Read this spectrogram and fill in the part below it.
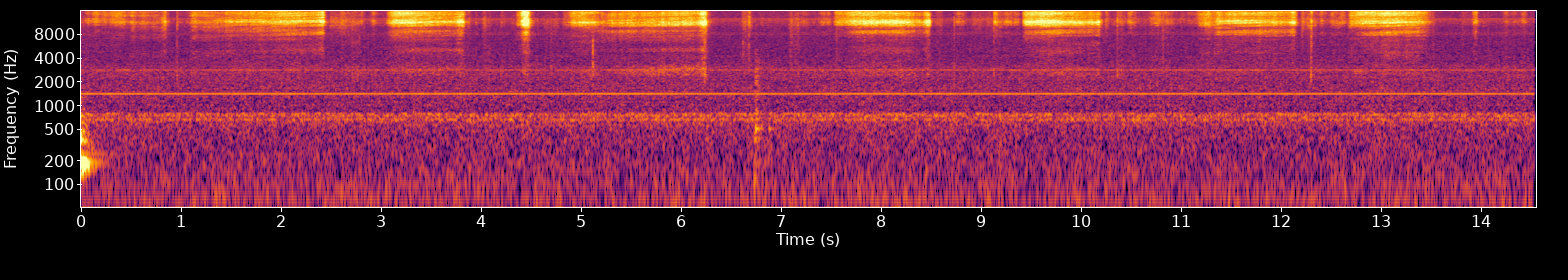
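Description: A pencil scratches across paper in short strokes.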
